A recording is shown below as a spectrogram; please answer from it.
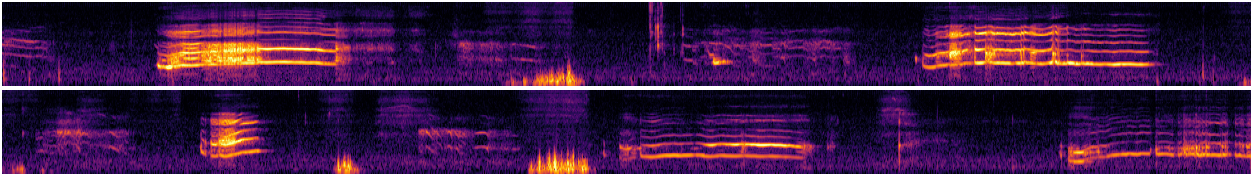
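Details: A pet cat described as talking, as if swearing, to demand food. It makes a long run of strong, harmonic meows that bend up and down, broken by short thumps and clicks.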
